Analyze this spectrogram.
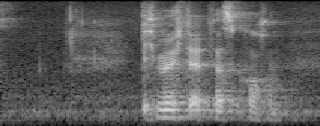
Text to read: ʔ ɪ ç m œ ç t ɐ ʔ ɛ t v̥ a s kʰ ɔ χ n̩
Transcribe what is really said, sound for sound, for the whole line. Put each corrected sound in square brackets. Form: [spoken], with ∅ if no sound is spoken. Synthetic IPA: ʔ ɪ ç m œ ç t [ə] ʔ ɛ t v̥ a s kʰ ɔ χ n̩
